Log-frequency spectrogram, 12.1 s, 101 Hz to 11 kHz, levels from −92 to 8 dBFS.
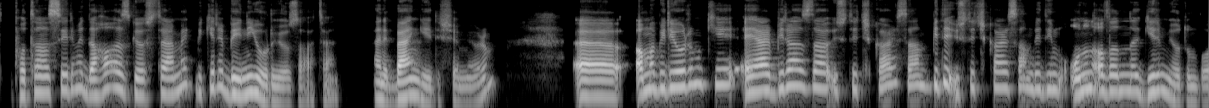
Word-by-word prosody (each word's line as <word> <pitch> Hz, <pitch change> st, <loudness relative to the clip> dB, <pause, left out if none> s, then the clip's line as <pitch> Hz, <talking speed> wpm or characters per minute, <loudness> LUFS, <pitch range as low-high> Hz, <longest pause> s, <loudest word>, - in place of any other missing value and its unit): potansiyelimi 205 Hz, +5 st, -1 dB
daha 190 Hz, +7 st, +1 dB
az 230 Hz, -6 st, -1 dB
göstermek 190 Hz, -, -2 dB
bir 195 Hz, -, -9 dB
kere 240 Hz, -5 st, -4 dB
beni 190 Hz, +2 st, +3 dB
yoruyor 135 Hz, -9 st, -1 dB
zaten. -, -, -11 dB, 0.3 s
Hani, 140 Hz, -4 st, -3 dB
ben 170 Hz, +3 st, +7 dB
gelişemiyorum. 130 Hz, -, -8 dB, 0.8 s
Eee, 170 Hz, -1 st, +7 dB, 0.2 s
ama 235 Hz, 0 st, +5 dB
biliyorum 255 Hz, +4 st, +1 dB
ki 280 Hz, -1 st, -3 dB
eğer 215 Hz, +1 st, +5 dB
biraz 255 Hz, +1 st, 0 dB
daha 240 Hz, -1 st, +1 dB
üste 220 Hz, +1 st, -8 dB
çıkarsam 140 Hz, -, -4 dB
bir 270 Hz, -, -1 dB
de 305 Hz, +3 st, +1 dB
üste 245 Hz, -, -6 dB
çıkarsam 245 Hz, -1 st, -4 dB
dediğim 225 Hz, 0 st, -4 dB
onun 205 Hz, +6 st, +1 dB
alanına 215 Hz, 0 st, 0 dB
girmiyordum 175 Hz, -, -3 dB
bu 130 Hz, -, -5 dB
210 Hz, 150 wpm, -23 LUFS, 170-240 Hz, 0.8 s, ben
